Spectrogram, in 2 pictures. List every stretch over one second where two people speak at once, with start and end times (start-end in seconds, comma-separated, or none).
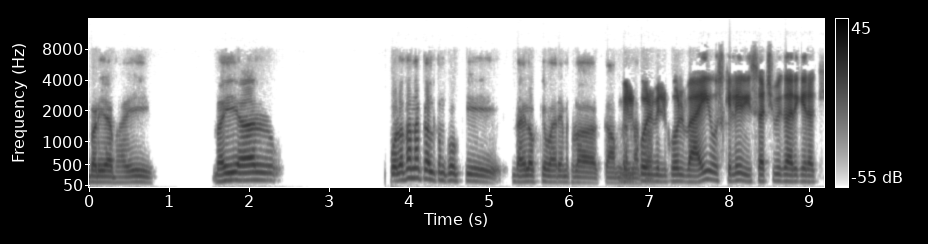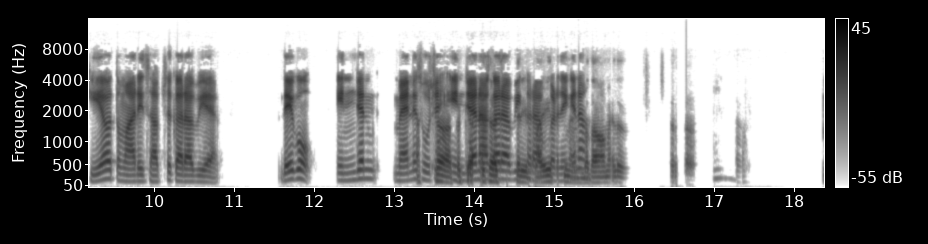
13.3-15.5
